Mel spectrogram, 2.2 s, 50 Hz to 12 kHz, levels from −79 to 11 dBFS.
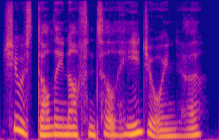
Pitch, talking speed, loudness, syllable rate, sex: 190 Hz, 220 wpm, -14 LUFS, 5.5 syllables/s, female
